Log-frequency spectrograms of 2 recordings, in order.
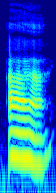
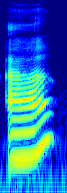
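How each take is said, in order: First: The pitch goes down from mid height. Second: The pitch goes high and rises. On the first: "내려가야 돼요" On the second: "그 모음을 좀 더 높은 톤으로 발음해야 된다는 뜻입니다"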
